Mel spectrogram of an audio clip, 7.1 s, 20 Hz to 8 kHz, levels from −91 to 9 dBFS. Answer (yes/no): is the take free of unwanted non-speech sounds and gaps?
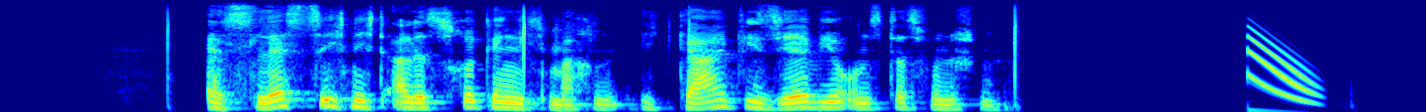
no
